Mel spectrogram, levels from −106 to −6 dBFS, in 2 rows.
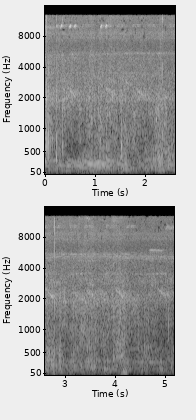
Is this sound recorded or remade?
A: recorded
